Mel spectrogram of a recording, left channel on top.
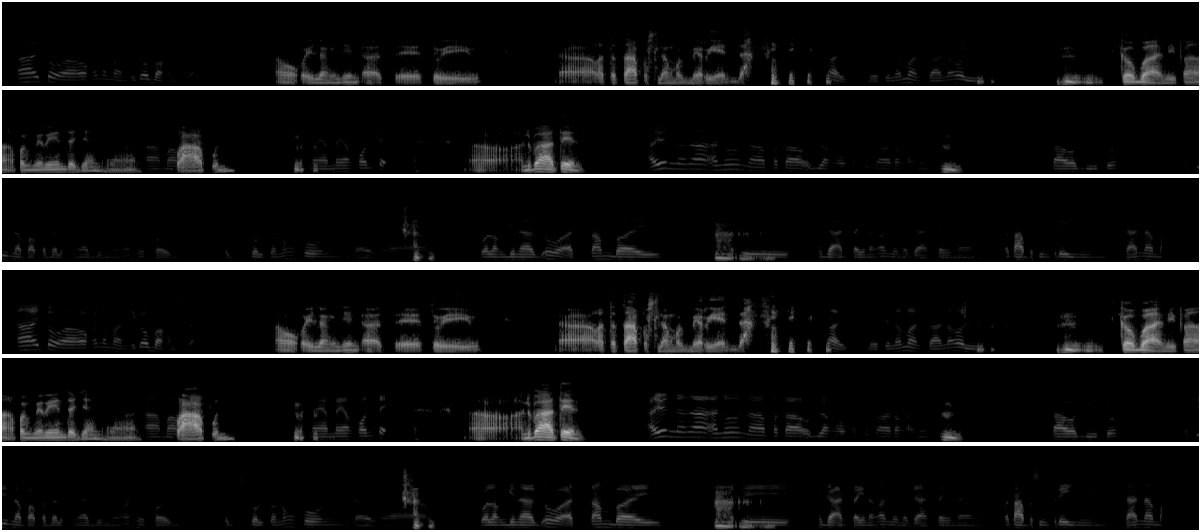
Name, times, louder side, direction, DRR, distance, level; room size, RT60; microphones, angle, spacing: voice 1, 0.1-2.0 8.3-9.8 13.4-14.0 15.0-16.3 18.4-20.4 20.7-21.3 22.5-23.1 23.8-25.7 26.2-28.3 28.7-30.5 31.2-31.8 32.1-35.6, right 4 dB, 90° right, 3.4 m, -56 dB
voice 2, 2.7-4.8 5.6-7.8 10.5-13.4 13.7-14.3 14.9-15.0 16.6-17.8 21.4-21.6 27.9-28.1 31.1-31.7, right 5 dB, 40° right, 0.6 m, -35 dB
head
